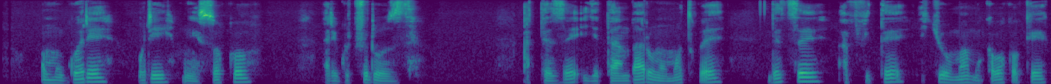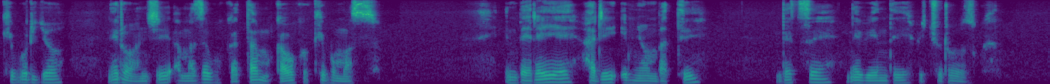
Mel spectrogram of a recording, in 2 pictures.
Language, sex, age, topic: Kinyarwanda, male, 18-24, finance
